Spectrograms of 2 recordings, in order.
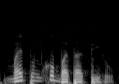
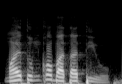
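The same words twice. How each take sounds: First: A calm, friendly "I'll tell you"; easy and unhurried, no edge; gentle tone. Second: Loud, sharp threat of a telling-off; angry wife's warning, said loud; scolding tone. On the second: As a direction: say it like she's about to scold you. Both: Shown as a demonstration. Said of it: "फर्क है ना दोनों में".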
